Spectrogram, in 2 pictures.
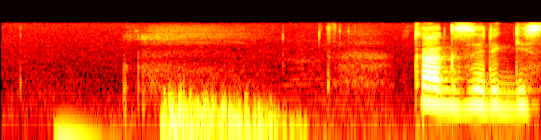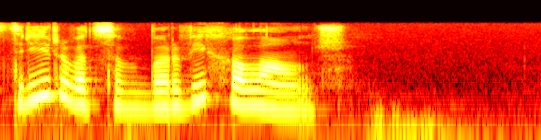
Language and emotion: Russian, neutral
